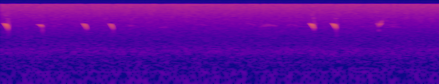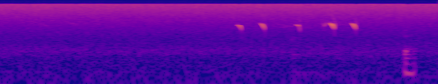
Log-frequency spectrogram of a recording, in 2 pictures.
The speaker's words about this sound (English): Yeah. Recording that wild bird's still here.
